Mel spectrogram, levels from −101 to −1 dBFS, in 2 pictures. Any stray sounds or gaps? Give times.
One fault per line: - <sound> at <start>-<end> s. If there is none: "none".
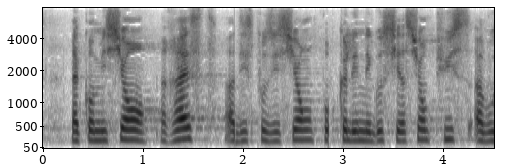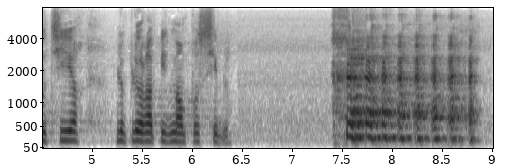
- dropout at 2.8-2.9 s
- laugh at 7.4-8.9 s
